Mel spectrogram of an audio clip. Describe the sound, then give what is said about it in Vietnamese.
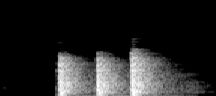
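Three firm knocks on a door, evenly spaced, each with a short ringing tail, heard alone with nothing else around them. “Tiếng đập cửa vang lên.”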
